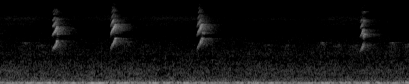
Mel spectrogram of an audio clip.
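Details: A young Noisy miner in Australia, calling repeatedly at an angry adult, gives four harsh, sharp begging calls, each brief and slightly downslurred, at uneven intervals over a low rumble of wind or distant traffic.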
